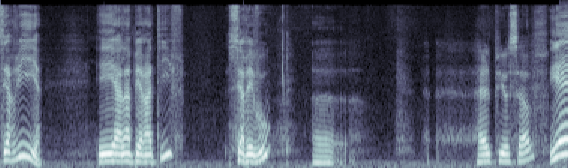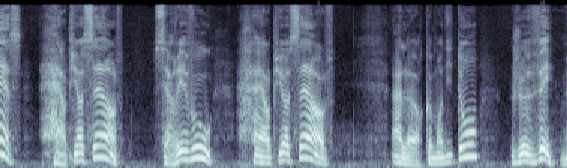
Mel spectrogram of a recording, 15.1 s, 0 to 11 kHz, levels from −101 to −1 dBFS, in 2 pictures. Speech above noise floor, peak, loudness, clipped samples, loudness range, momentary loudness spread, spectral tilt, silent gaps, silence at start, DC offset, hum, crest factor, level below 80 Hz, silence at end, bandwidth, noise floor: 34 dB; 0 dBFS; -13 LUFS; under 0.1%; 6 LU; 16 LU; -6 dB/octave; none; 0 s; under 0.1%; none; 14 dB; -42 dBFS; 0 s; 10 kHz; -46 dBFS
